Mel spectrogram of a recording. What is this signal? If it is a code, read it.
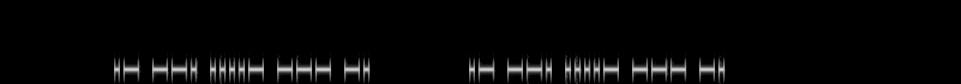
Morse code, heard as a keyed tone, about 25 wpm, 700 Hz. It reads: AG4ON AG4ON
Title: USA Call Signs - 5 Characters - Repeated 2x - 25wpm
